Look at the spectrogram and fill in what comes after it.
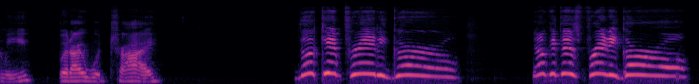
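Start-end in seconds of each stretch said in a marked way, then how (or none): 2.9-6.9 high, slow cooing pet talk; high, louder cutesy pet voice; talking like to a cat. Acted. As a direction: coo at her like a kitten. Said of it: "I'm gonna talk to you like you're a cat".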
